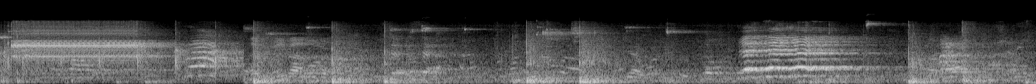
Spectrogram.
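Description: Basketball game on a hardwood gym floor: the ball bouncing, short sneaker squeaks, and players shouting, echoing in the large hall. A loud call comes near the start and another about seven and a half seconds in.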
